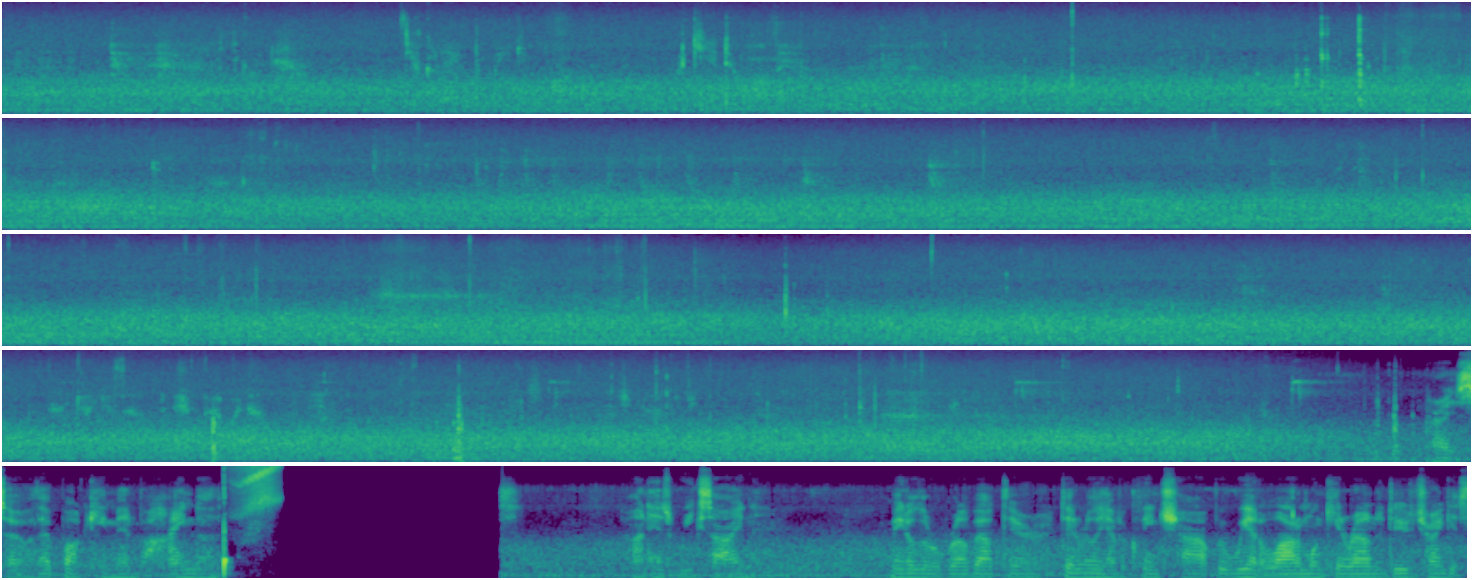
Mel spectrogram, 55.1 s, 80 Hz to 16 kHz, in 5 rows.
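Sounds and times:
woodland background hiss: 0.0 - 45.5, 47.9 - 55.0
rustles: 30.8 - 43.7.

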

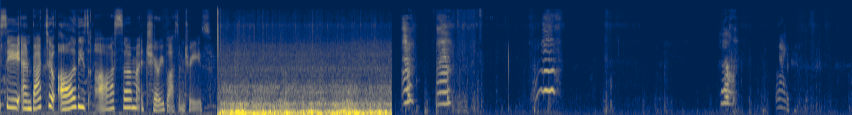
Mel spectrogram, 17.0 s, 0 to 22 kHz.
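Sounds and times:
road rumble inside car: 4.4 - 7.9
baby babbling: 8.0 - 9.1.

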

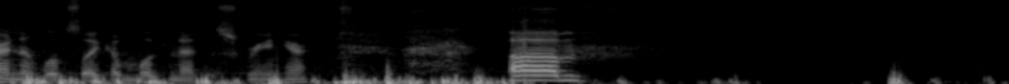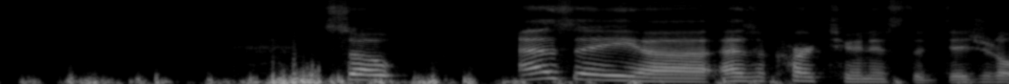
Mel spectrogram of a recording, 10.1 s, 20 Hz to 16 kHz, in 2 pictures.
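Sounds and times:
soft low thumps: 0.0 - 9.7.

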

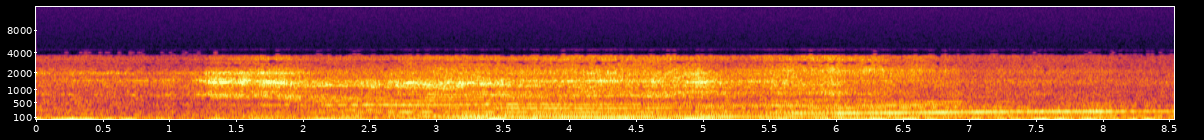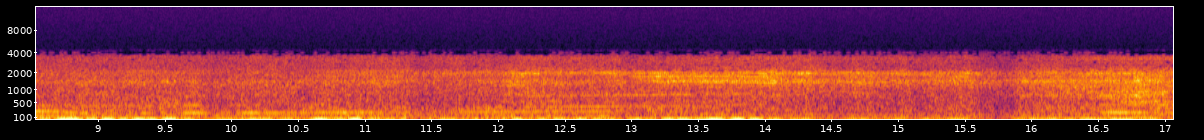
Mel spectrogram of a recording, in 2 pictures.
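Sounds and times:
constant low rumble: 0.0 - 17.0
race car engine passing: 1.4 - 8.6.

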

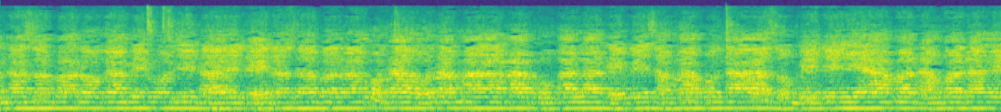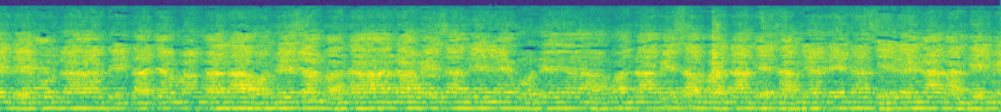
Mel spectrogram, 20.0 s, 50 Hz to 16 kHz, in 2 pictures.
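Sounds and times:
voices chanting in monotone: 0.0 - 20.0.

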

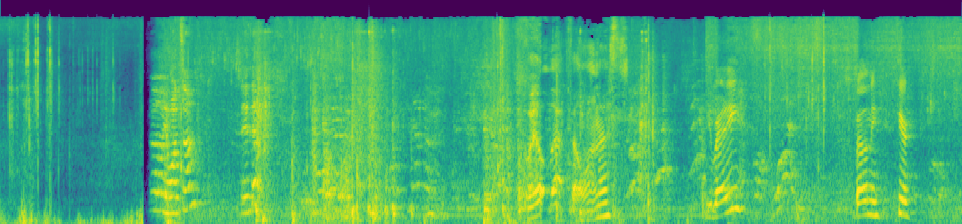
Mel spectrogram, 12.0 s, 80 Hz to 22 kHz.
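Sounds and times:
people talking: 1.9 - 12.0.

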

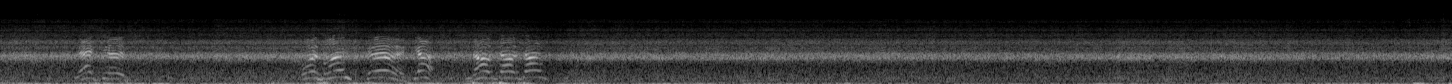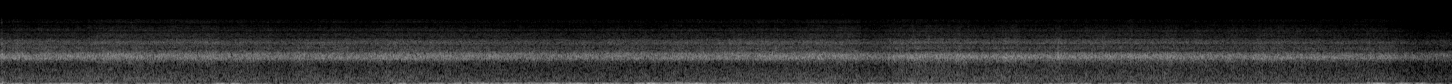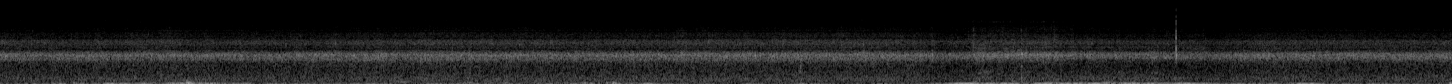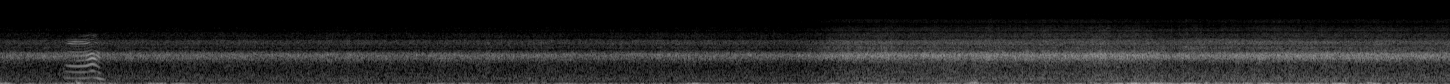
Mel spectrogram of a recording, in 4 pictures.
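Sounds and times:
whitewater rushing: 0.0 - 58.0.

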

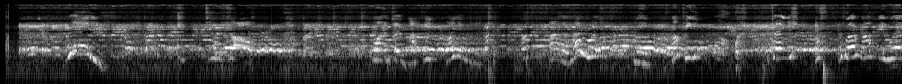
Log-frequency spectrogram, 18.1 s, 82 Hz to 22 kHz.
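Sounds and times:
synthesized singing voice: 0.4 - 18.0.

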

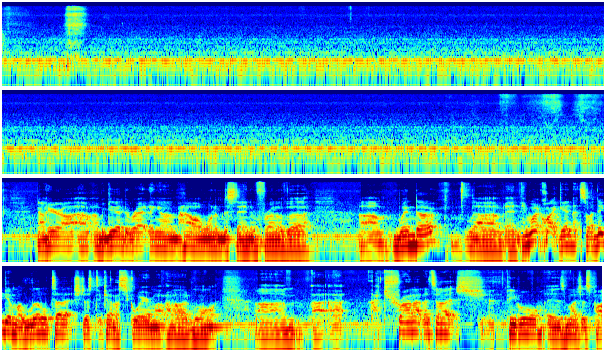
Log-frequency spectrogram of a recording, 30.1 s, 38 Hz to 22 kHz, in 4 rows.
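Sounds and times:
low mechanical hum: 0.0 - 30.0.

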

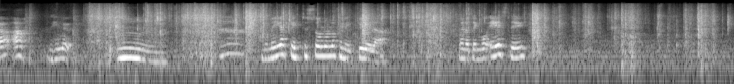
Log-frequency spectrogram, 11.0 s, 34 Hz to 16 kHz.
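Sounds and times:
packages being moved in fridge: 0.8 - 11.0.

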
